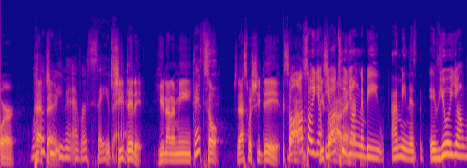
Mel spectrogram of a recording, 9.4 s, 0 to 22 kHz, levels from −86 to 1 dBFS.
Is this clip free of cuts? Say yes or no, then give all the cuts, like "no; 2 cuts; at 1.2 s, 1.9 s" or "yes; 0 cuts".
no; 3 cuts; at 5.7 s, 7.7 s, 8.4 s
